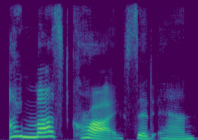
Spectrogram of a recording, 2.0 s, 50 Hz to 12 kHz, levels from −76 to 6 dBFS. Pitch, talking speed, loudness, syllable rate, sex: 270 Hz, 150 wpm, -17 LUFS, 3.6 syllables/s, female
